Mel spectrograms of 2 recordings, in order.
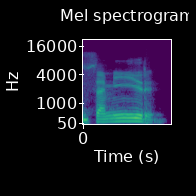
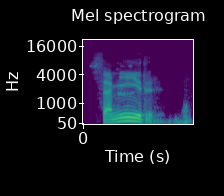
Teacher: Bukan mati macam dibaca sukun macam kita bilang R dalam bahasa Inggris, tapi tipis.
